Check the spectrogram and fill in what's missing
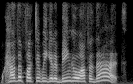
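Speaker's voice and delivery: shouting in outraged disbelief; loud disbelief. Real, not acted. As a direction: yell it, totally incredulous. Outraged at the surprise bingo.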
